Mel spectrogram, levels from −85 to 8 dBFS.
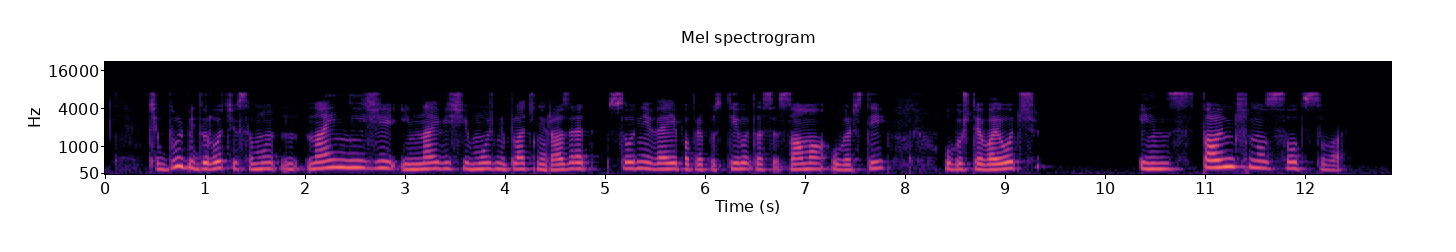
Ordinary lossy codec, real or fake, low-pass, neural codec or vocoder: none; fake; 7.2 kHz; codec, 16 kHz, 16 kbps, FunCodec, trained on LibriTTS, 50 frames a second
